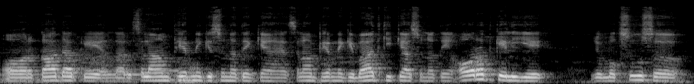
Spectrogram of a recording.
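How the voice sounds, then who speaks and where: A woman's voice: lowish voice, fairly even intonation, normal speed, dark tone. A woman giving a religious jurisprudence lesson, going point by point and answering her own questions. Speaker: religious teacher.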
